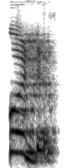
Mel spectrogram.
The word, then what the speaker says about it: could: जैसे यहाँ पर देखो COULD, तो देखो डी के पहले क्या आया है, एल आया है। यहाँ पर है ना DFKM, इनसे पहले जब एल आएगा, तो डी के पहले एल आया तो डी जो है वो साइलेंट हो जाएगा, तो यहाँ पर क्या हो जाएगा, सिर्फ कुड।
